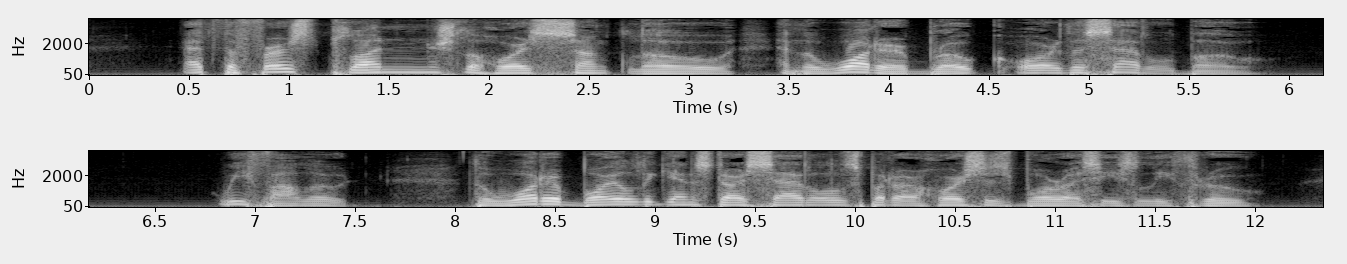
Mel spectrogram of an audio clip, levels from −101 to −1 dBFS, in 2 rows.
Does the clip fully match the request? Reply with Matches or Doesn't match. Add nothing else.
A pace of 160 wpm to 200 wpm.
Doesn't match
